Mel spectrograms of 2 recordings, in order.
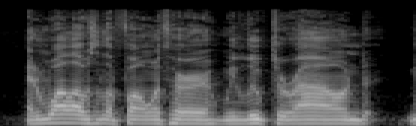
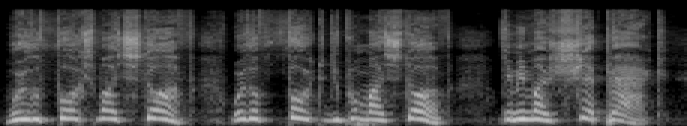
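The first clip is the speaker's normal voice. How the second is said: imitated angry yelling; 13 semitones higher than usual. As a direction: yell it like a furious man outside a door. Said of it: "he starts yelling".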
